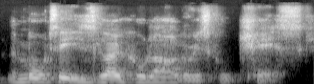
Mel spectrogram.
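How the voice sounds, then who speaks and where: A man, slightly hoarse, co-hosting a casual podcast and telling stories with lively, laddish banter. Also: medium pitch, moderate pace. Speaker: podcast co-host. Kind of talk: casual chat.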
